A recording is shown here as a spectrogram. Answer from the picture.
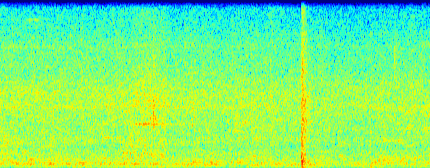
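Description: Steady mechanical hum with a few low steady tones, heard from inside a gondola cable car cabin moving through the station, with one sharp knock about three seconds in.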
